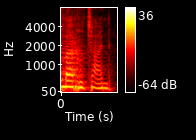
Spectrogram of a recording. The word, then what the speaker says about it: Maruchan: Maruchanes? That's how you say it. Maruchan? Maruchan. It's 2 R's.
